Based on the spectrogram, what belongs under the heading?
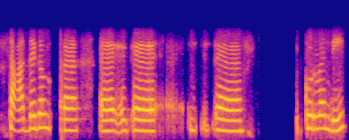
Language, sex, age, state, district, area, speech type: Sanskrit, female, 18-30, Kerala, Kannur, rural, conversation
